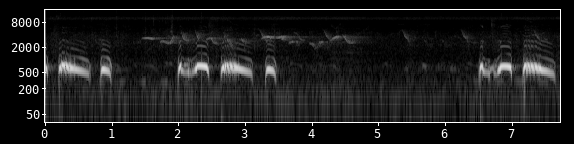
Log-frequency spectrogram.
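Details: Spotted dove used as a live decoy for trapping, cooing in three-part phrases: a short coo, a longer falling croo, then a clipped final note. Phrases are repeated with gaps, and thin high whistles from other birds sound in the background.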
